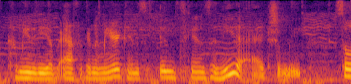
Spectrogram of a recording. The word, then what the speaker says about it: Tanzania: People pronounce it very different, but it's Tanzania.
